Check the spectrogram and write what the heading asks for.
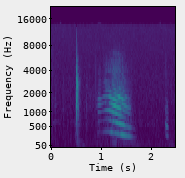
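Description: A single sharp click, then a girl's drawn-out "ooh" that falls in pitch.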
